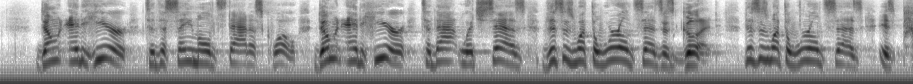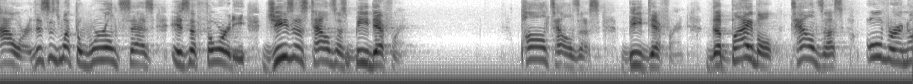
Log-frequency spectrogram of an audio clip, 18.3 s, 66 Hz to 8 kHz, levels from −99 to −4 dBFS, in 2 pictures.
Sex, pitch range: male, 205-275 Hz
